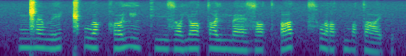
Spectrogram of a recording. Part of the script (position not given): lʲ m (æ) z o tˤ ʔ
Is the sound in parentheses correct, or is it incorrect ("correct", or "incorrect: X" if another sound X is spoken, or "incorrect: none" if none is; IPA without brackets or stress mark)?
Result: correct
